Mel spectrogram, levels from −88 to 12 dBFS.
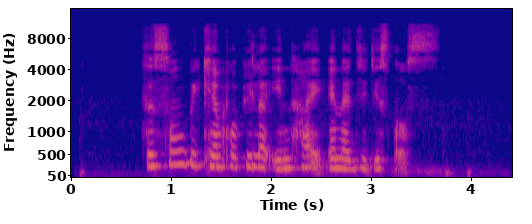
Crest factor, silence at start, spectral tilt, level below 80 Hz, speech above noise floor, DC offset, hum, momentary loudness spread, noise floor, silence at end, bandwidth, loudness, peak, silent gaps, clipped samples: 18 dB; 0.1 s; -3.5 dB/octave; -70 dBFS; 36 dB; under 0.1%; none; 8 LU; -70 dBFS; 0.4 s; 11.5 kHz; -34 LUFS; -18 dBFS; none; under 0.1%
